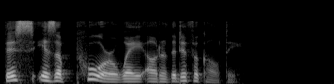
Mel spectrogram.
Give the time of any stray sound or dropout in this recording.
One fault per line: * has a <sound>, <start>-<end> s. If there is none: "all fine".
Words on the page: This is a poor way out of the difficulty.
all fine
